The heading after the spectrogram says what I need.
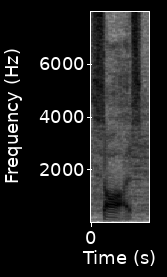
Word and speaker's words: saw: hardware store looking at saws these are saws one saw two saws pronunciation make the sound a like call and ball back here saw a a one saw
